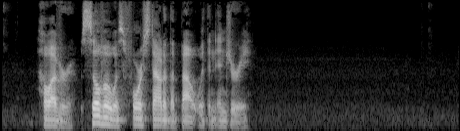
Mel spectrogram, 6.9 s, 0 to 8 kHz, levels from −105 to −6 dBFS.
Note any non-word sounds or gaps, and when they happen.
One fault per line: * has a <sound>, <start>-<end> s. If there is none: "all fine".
all fine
